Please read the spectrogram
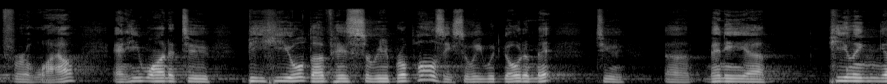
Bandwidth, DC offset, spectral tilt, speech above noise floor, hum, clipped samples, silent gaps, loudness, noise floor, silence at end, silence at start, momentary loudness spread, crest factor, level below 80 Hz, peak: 14 kHz; under 0.1%; -5 dB/octave; 29 dB; none; under 0.1%; none; -26 LUFS; -55 dBFS; 0 s; 0 s; 14 LU; 18 dB; -64 dBFS; -8 dBFS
